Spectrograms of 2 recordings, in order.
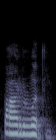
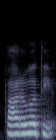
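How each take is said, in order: First: The first syllable is stressed, joined to r. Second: The first syllable is said without stress. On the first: The speaker calls it right. "पा नंतर र ला आघात द्यायचा आहे" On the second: The speaker calls it wrong. "असं नाही म्हणायचं"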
